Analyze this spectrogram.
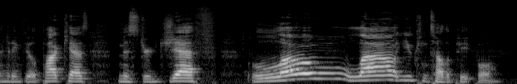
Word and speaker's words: Laux: You can call me Jeffrey Laux, Lau, whichever. But what is it? It is going to be Laux. Laux. Yes, sir. So the X is part of the pronunciation.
